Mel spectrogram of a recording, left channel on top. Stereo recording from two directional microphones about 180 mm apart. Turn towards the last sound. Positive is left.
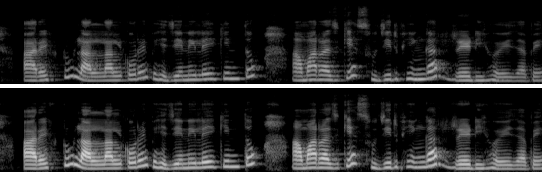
turn(degrees=-30)  # may be behind; listen again after turning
